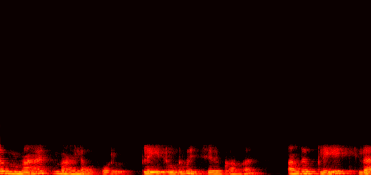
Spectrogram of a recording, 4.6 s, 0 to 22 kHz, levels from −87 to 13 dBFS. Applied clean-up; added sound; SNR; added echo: neural mask model DeepFilterNet 3.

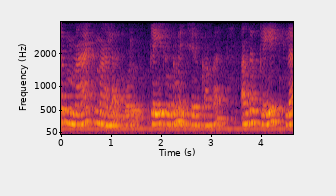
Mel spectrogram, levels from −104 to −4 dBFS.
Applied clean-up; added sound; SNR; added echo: none; Engine; 15 dB; reverberation time 0.9 s.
